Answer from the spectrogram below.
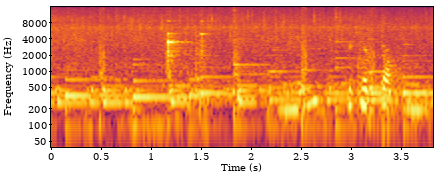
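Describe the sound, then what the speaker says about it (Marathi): Browned onions fry with turmeric in a pan for Maharashtrian puri bhaji, a soft continuous sizzle broken by scattered clinks and scrapes of stirring, close and fairly quiet. "थोड्या वेळा परतून घेऊया त्याला व्यवस्थित।"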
